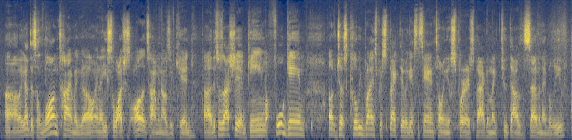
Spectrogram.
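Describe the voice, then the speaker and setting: A man's voice: mid-range voice, brisk, a little mellow, slight background noise. A young man giving a casual desk tour in a chatty, rambling way with lots of fillers. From Filipino heritage. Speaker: comic channel host.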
